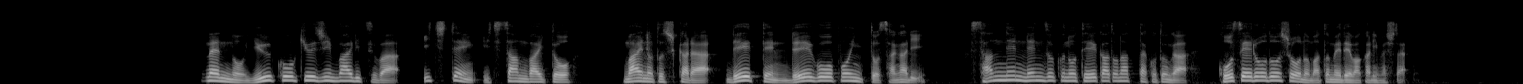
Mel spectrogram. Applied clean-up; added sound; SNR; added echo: neural mask model DeepFilterNet 3.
